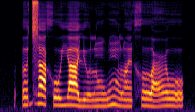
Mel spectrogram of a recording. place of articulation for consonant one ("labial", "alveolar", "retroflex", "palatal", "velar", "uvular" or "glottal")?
glottal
